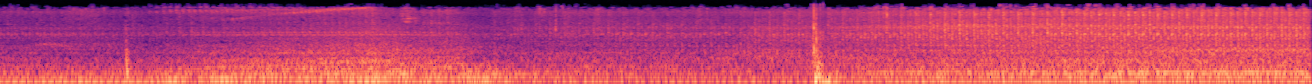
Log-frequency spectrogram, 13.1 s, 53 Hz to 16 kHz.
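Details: SUV with a Toyota 1KD diesel engine idling with a loose, uneven metallic rattle of about three per second over the diesel clatter; source of the rattle unconfirmed.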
